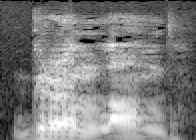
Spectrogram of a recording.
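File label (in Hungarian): "greenland", Hungarian; gcompris; geography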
